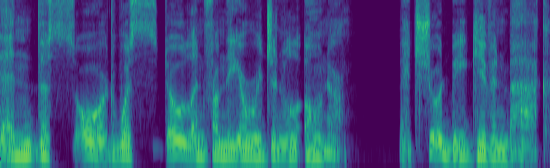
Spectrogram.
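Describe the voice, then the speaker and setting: A man puts on a character voice, pitched fairly high and delivered at a moderate pace. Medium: read story. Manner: formal, stiff phrasing.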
